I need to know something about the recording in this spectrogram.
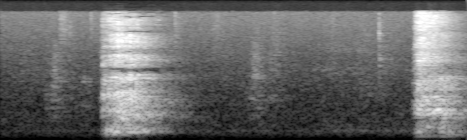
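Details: Dog coughing: two harsh, noisy bursts about a second and a half apart in a quiet room.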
